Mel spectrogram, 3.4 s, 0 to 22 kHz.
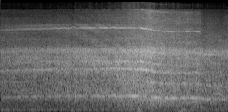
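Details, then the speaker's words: Stock ARRMA Kraton 4S BLX monster truck, speed run: high motor whine sweeping upward at launch, uneven at first, then pulling cleanly; slipper clutch slipping at the start, then gripping. "You can hear the slipper just slipping at the start, and then it goes good."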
